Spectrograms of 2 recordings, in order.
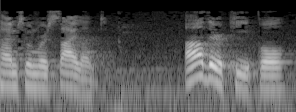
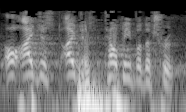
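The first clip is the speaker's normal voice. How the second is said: loud, blunt truth-teller imitation; loud, higher-pitched mock bluntness; harsh truth-teller; 4 semitones higher, 9 dB louder, faster than usual. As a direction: mimic someone bluntly insisting on honesty. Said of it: "in a very harsh way".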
